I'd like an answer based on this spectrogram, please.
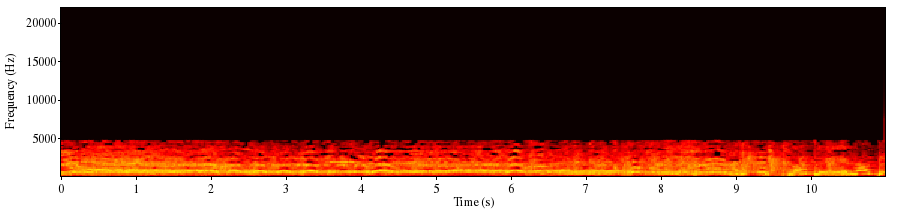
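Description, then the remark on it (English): A large crowd shouts and cheers together in one loud, sustained roar, many voices rising and wavering at once, filling the whole stretch without a break. “I just do one cheer.”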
